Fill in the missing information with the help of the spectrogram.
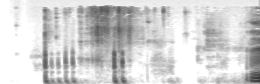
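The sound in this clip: Crunchy bites and chewing of a potato pancake with bacon and chives come in two short bursts of crisp crunching. The eater gives a brief hum.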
